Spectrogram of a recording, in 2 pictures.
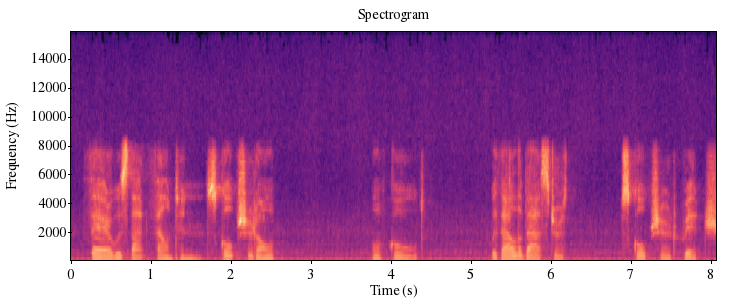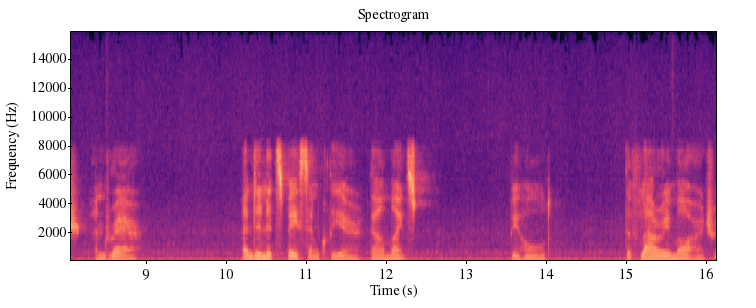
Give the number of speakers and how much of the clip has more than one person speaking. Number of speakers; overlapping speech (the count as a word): one, no overlap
